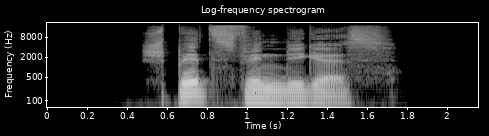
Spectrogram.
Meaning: strong/mixed nominative/accusative neuter singular of spitzfindig
- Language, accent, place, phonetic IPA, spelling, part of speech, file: German, Germany, Berlin, [ˈʃpɪt͡sˌfɪndɪɡəs], spitzfindiges, adjective, De-spitzfindiges.ogg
